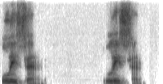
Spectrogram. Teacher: la última sílaba es átona, que no va a ser acentuada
